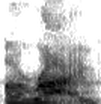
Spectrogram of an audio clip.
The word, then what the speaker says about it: arrive: So let's keep going, arrive, right, arrive. So we hear that schwa in the first syllable, spelling it with an A.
